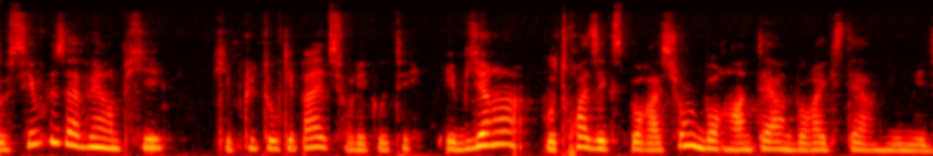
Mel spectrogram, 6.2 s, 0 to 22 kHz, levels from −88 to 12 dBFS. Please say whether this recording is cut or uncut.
cut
